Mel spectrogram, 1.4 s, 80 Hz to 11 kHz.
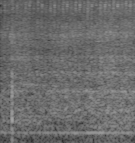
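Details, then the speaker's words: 2015 Hyundai i10 1.0-litre engine idling, recorded in the engine bay: steady hissing whirr with a faint rhythmic 'shush shush' swish from the front of the engine, worse than before; owner suspects a stretched timing chain, not confirmed. "so that noise now it does sound mechanical so that noise that we can [Music] hear you can't hear it through there we think is the timing change I hope it is"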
